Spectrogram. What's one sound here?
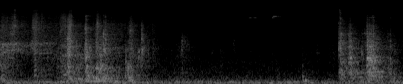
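A door closes with a thud.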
